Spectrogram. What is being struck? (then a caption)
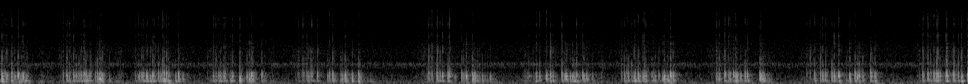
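Woven fabric cushion. Long natural fingernails of one hand scratch and claw at a soft, stuffed, brown textured woven-fabric cushion. The result is repeated bursts of muffled, rough scratching with a low-mid, crinkly texture, separated by short pauses.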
